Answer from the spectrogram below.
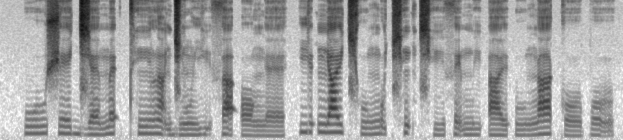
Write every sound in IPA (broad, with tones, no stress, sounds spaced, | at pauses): w u˦ ʃ e˦ d͡ʑ ɛ˨ m ɛ˦ ʔ tʰ ĩ˦ l ã˦˨ d͡ʑ ũ˨ j ḭ˦˨ θ ä̰˦˨ ʔ ɔ˨ ŋ ɛ˨ | j ɪ˦ ʔ ɲ a˦ ɪ̯ t͡ɕʰ u˨ ŋ o̰˦˨ t͡ɕʰ ĩ˦˨ t͡ɕʰ i˨ θ ḛ˦˨ m i˨ ʔ a˨ ɪ̯ ʔ u˨ ŋ ä˦ k o˨ ʊ̯ p o̰˦˨ ʊ̯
